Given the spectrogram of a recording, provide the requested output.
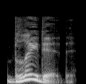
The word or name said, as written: bladed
